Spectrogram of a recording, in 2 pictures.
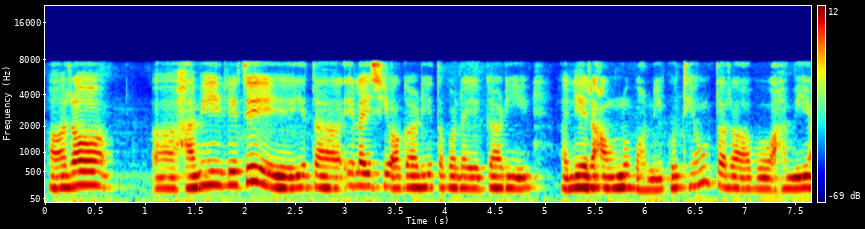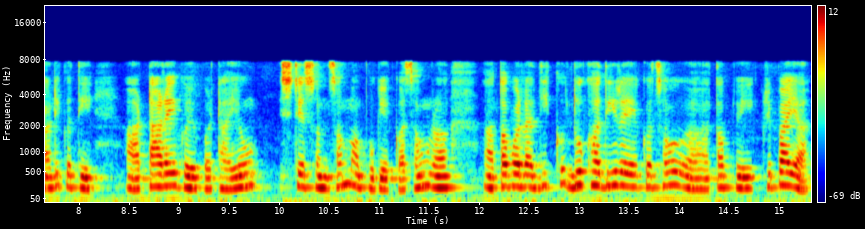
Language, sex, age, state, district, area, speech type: Nepali, female, 45-60, West Bengal, Darjeeling, rural, spontaneous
